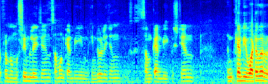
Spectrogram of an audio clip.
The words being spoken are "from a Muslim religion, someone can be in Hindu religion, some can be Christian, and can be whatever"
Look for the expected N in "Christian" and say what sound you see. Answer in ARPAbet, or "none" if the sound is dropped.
none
